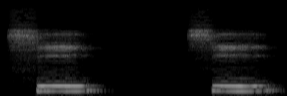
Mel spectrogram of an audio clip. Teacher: Unlike ji and qi, when we read xi, the airflow is not blocked at all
